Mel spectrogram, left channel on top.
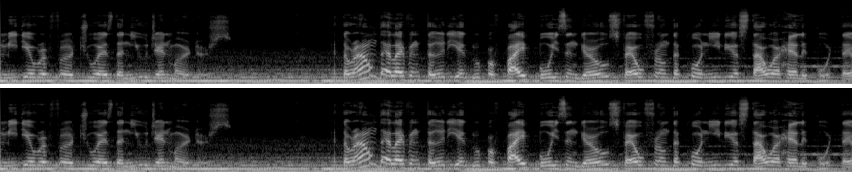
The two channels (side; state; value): both; identical; correlation 1.00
